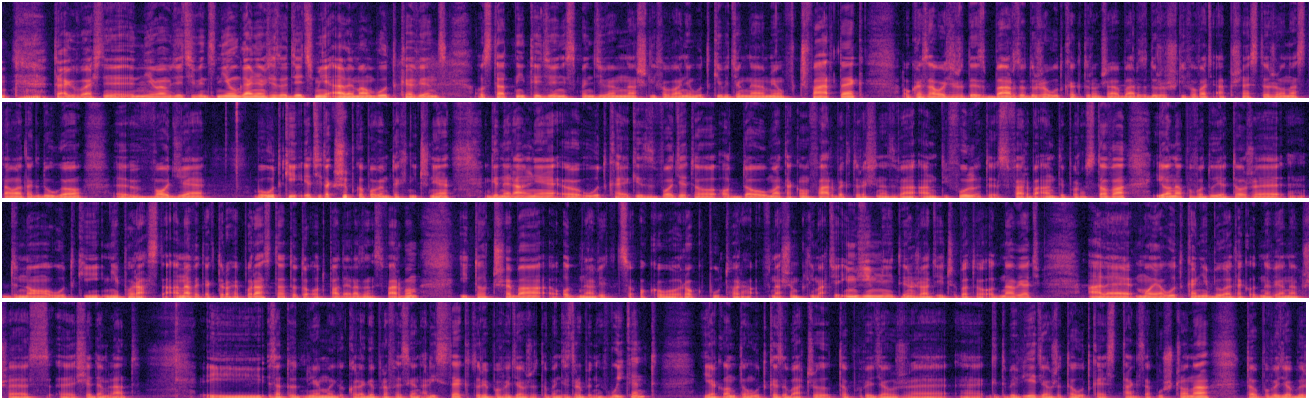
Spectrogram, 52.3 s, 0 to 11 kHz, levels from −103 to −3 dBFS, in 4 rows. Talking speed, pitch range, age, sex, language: 180 wpm, 70-85 Hz, 40-59, male, Polish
